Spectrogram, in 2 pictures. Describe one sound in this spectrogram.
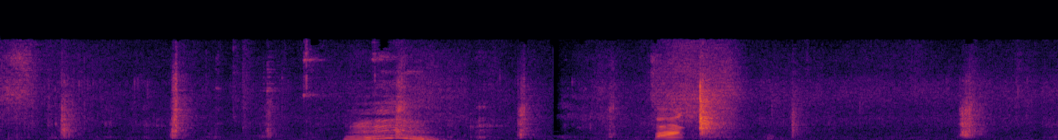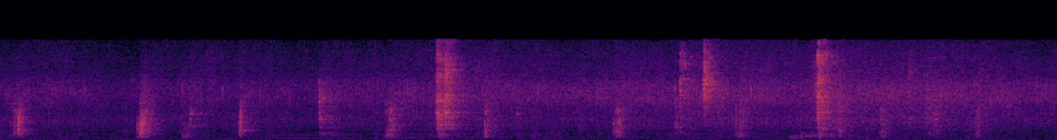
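A young woman chews food close to a microphone with soft, wet mouth sounds.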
